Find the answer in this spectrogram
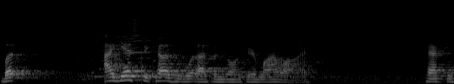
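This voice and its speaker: A somewhat breathy man's voice comes with audible room echo. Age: 60s. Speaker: Bible class teacher. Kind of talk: Bible class teaching with discussion. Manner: conversational.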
